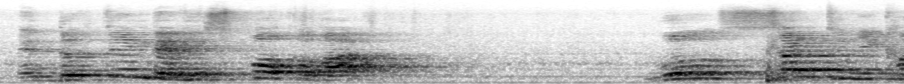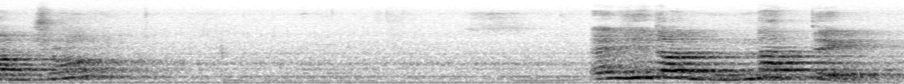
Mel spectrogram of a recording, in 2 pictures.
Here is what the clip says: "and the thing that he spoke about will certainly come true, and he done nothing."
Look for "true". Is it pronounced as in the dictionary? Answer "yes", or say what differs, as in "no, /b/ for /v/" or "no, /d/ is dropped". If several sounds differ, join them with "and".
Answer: yes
